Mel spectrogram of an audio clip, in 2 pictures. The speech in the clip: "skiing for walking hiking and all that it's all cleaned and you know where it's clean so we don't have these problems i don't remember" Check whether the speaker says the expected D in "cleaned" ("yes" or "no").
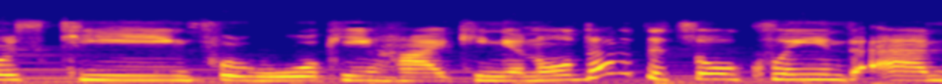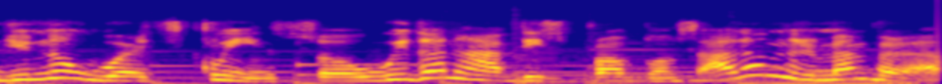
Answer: yes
